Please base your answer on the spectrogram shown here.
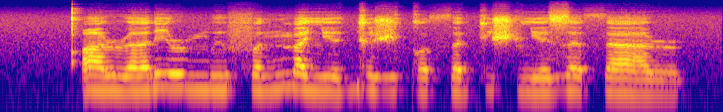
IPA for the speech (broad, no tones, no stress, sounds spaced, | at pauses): qʼ ɐ ɹ ɐ ɾ i ɹ m ɨ f ɐ n m a lʲ ɘ ɡʲ ɔ ʒ ɘ ɡ ɔ θ ɐ kʲ ɘ ʃ lʲ ɘ z ɐ θ a ɹ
